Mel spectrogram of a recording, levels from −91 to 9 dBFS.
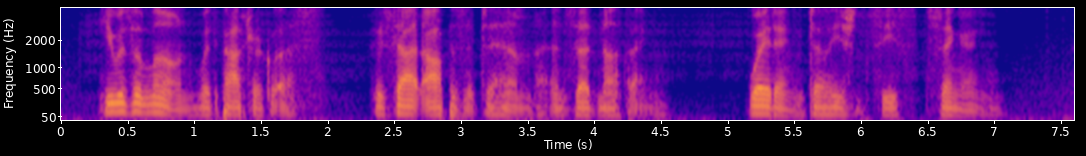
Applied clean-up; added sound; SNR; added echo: neural mask model Resemble Enhance denoiser.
